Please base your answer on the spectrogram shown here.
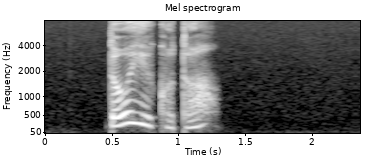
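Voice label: voice, firm; douiukoto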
